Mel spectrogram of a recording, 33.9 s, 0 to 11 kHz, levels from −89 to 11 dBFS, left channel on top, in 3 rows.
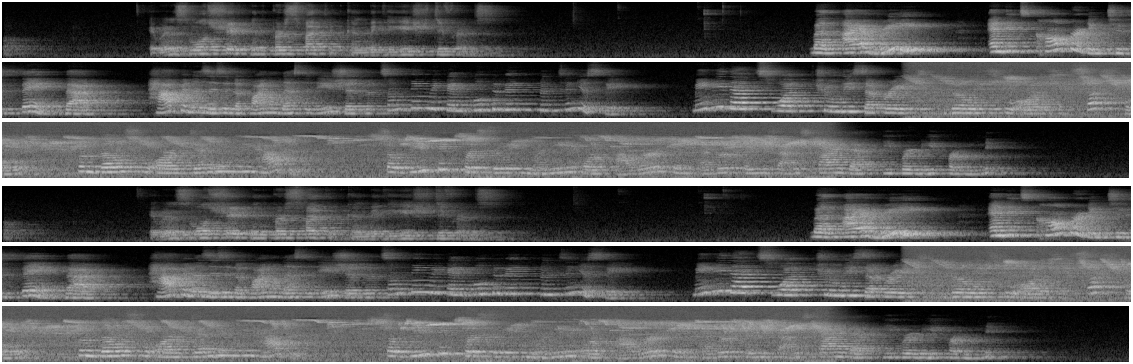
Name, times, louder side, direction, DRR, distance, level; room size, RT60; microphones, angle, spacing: voice 1, 1.5-4.9, left 1 dB, 65° left, -1 dB, 1.1 m, -28 dB
voice 2, 8.1-9.2 9.9-12.2 12.7-17.5 18.2-22.8 23.3-25.6 26.3-32.4, equal, 35° left, -3 dB, 0.5 m, -22 dB
sound 1, 20.3-30.9, right 2 dB, 20° right, 1.4 m, -22 dB
10.0 x 3.8 x 2.5 m, 1.3 s
head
